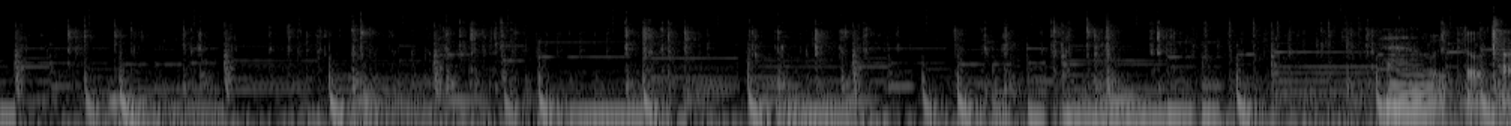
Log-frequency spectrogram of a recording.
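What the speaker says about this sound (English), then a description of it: "with my clickety clackety keyboard." Clicky, clattery computer keyboard typed in rapid bursts of close, sharp clacks, heard under a person talking.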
